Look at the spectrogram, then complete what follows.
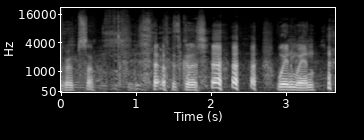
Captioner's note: laughs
